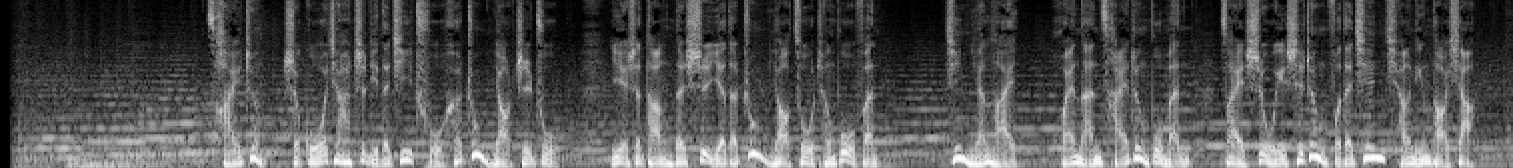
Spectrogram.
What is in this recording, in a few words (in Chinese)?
男 政府专题 大气成熟; 历史感强; 大气浑厚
